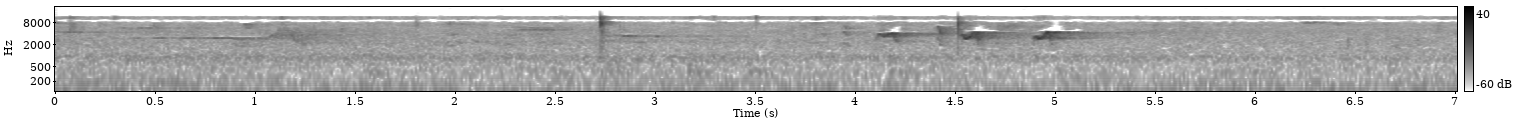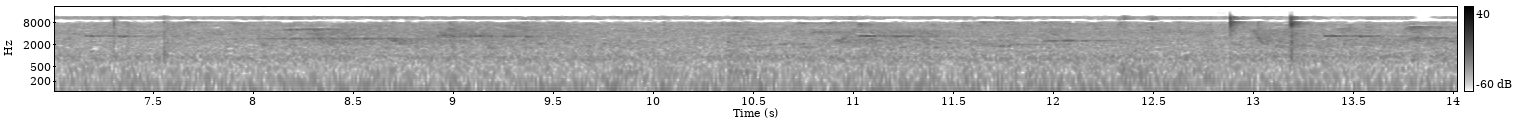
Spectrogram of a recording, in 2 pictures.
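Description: Birds chirping: scattered short, high chirps over steady outdoor background noise, with a louder run of three quick calls about four to five seconds in. A few sharp clicks sound, one near three seconds and two close together near the end.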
